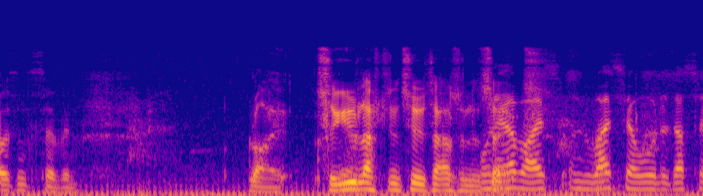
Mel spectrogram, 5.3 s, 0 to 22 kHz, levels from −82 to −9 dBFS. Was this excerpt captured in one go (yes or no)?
yes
